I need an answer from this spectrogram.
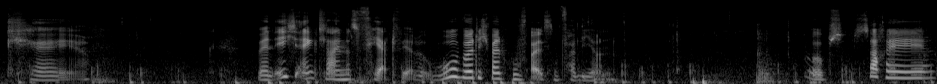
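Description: A woman's voice: a little high, lively intonation, slow, gravelly, long pauses, a bit bright, slight background noise. A woman giving casual, playful commentary while she plays a horse-riding game, talking to herself. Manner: chatty self-talk, playful. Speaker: let's play host.

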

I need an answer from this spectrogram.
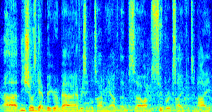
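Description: A man's voice: mid-range voice, steady tone, rapid-fire, a loud crowd. A man in his twenties from Wales, a professional wrestler giving a casual promotional interview to camera. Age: 20s. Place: indoor community centre room. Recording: loud music bed under speech.

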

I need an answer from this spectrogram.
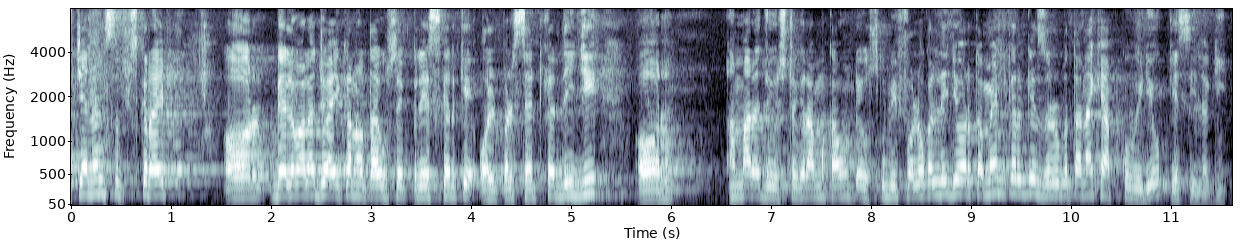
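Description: A man teaching Quran recitation rules. He asks questions and answers them himself, and slowly draws out the recited words between explanations. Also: high voice, dark tone. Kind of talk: tajweed lesson with recited verses. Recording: echoey room with long reverb.

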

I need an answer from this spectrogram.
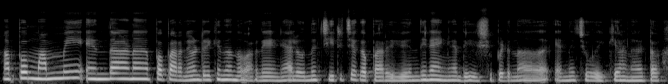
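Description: A young adult woman with a Keralite Malayalam accent narrates a home cooking video as a voice-over recorded on its own. Her voice sits at a middling pitch. She talks in an easy, chatty way and keeps inviting viewers to share their own experiences. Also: steady tone, fast talker, vocal fry, dark tone. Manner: chatty, tags many sentences with a friendly aside, asks viewers to share. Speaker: cooking vlogger. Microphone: voice-over recorded separately.

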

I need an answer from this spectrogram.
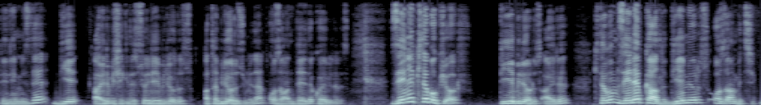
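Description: Male teacher, high-leaning voice with a wide pitch range, brisk and emphatic exam-prep delivery. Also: a little mellow. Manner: brisk, emphatic, stresses example words in a raised voice. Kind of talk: exam-prep grammar lesson.

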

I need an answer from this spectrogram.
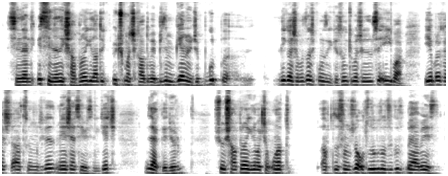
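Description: A man's voice: mid-range voice, steady tone, very fast, dark tone. A man commentating his football manager game career, frustrated and ranting, repeating himself. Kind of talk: let's-play commentary.

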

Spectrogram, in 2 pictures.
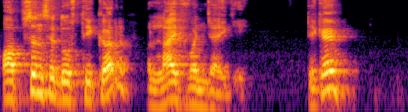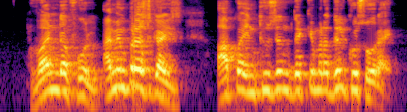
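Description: A high-pitched male voice with an Indian accent leads a live online English grammar session in Hinglish for exam preparation. Energetic and coaxing, he reads out sentences slowly and talks quietly to himself as he reviews answers.

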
